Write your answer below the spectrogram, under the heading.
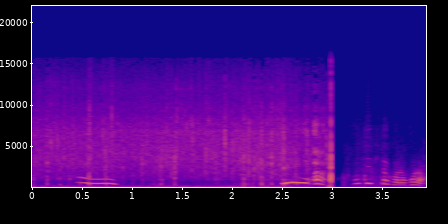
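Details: Stray cream tabby kitten named Nekota in a forest on a heavy rainy day in Japan's rainy season, answering when spoken to: two drawn-out falling meows with a woman's voice close by and steady rain.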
